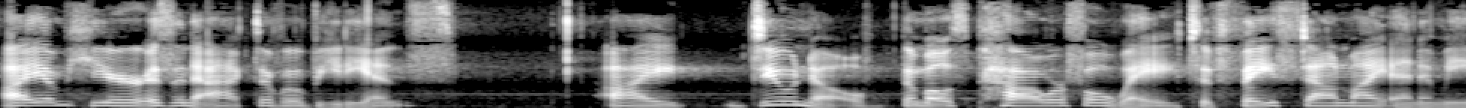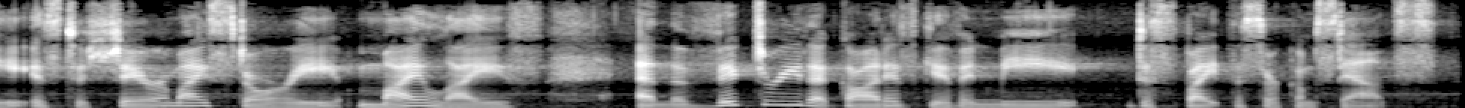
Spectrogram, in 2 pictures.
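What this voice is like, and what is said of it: Shaky, nervous voice. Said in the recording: “My voice is shaking.”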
